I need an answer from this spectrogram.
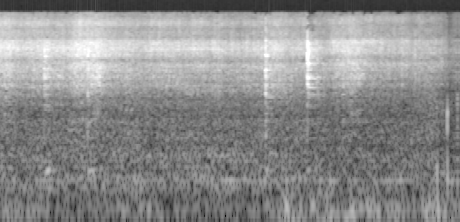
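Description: Oysters and egg sizzling in a hot wok while a metal spatula stirs and scrapes them, with several sharp scrapes of the spatula against the wok.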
